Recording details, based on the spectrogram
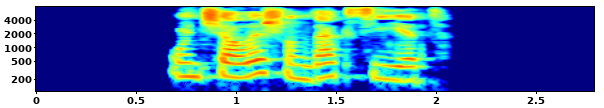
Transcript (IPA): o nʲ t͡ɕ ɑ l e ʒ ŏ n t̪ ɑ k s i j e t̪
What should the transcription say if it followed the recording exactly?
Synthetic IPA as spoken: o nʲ t͡ɕ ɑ l e ʃ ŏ n d̪ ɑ k s i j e t̪

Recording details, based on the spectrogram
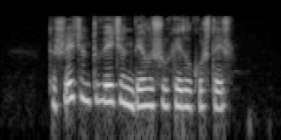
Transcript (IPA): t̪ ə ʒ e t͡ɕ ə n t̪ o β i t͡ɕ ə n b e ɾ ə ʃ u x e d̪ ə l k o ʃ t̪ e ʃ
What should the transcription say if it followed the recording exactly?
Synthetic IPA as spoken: t̪ ə ʃ e t͡ɕ ə n t̪ u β e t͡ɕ ə n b e l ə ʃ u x e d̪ ə l k o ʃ t̪ e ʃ

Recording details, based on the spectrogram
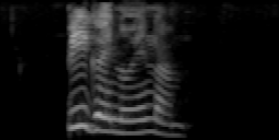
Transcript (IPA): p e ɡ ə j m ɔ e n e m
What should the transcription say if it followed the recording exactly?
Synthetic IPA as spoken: p i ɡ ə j n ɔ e n a m

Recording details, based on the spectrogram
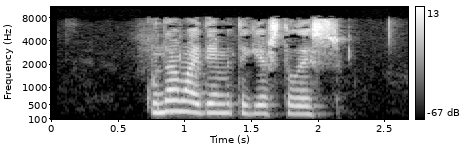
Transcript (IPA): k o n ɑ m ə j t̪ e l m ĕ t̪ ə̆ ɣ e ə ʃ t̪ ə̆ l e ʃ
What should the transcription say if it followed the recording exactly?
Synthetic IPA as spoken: k u n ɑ m ɑ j d̪ e m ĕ t̪ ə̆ ɣ e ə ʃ t̪ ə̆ l e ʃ

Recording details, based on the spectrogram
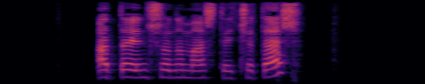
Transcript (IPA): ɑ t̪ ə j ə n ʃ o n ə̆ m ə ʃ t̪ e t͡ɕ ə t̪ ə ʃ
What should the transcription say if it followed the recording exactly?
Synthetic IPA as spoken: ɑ t̪ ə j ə n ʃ o n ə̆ m ɑ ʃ t̪ e t͡ɕ ə t̪ ɑ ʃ

